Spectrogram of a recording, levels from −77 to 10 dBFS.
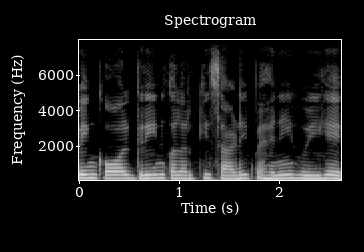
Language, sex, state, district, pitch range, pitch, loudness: Hindi, female, Haryana, Rohtak, 190-205 Hz, 195 Hz, -13 LUFS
